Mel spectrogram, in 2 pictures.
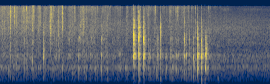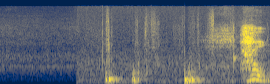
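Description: Cards shuffle and rustle in a woman's hands.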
